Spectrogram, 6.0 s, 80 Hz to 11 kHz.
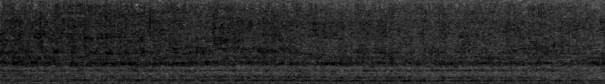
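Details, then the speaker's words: Mercury 300 Pro XS fuel-injected outboard on a 2020 Triton 216 Fishunter, just started cold with no choke or fast idle: deep steady rumble, even beat, no knocks or misses; normal cold-start idle. "So what's happening now is there's no choke or fast idle that you'd want to do with this. This is fuel injection, so you want to let the computer warm this engine up."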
